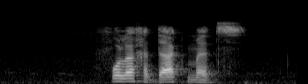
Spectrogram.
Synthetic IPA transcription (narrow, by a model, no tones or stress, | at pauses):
fɔləχədækməts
